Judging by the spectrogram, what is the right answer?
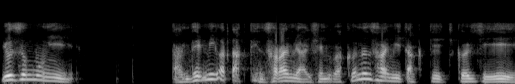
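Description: A man talks at a moderate pace with long, frequent pauses and very wide pitch swings. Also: fairly high pitch for a man. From South Gyeongsang, Korea. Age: 60s. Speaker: food company worker. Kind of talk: casual interview. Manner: halting.

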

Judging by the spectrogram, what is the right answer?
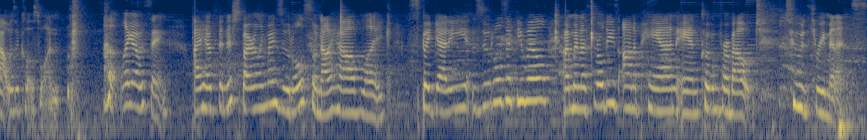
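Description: A woman speaks in a high pitch at a moderate pace with ordinary pitch variation. Noticeable background noise is present. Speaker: lifestyle vlogger. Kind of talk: casual vlog chat. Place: kitchen.

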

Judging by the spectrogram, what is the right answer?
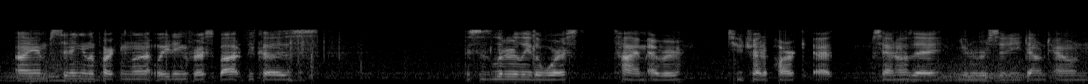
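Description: A man at a moderate pace, dry sound with no echo, over noticeable background noise. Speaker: student vlogger. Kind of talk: casual vlog chat. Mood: mildly annoyed, relaxed. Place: car.

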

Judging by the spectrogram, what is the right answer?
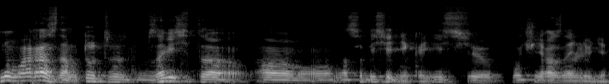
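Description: Very wide pitch swings at a very slow pace. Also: man, fairly low pitch for a man. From Saint Petersburg, Russia. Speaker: pro-Russian passerby. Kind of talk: heated debate. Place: home room. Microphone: studio mic.

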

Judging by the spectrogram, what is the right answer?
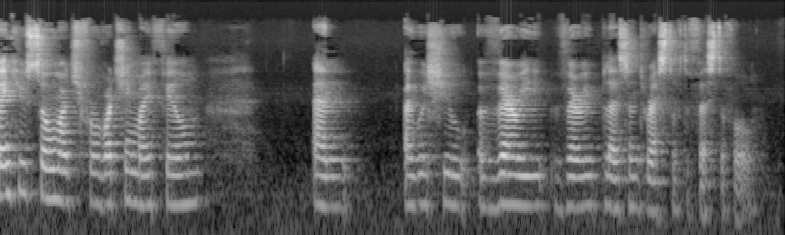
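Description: Taking long, frequent pauses, a woman speaks at a fairly slow pace with fairly even intonation. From Netherlands, Amsterdam. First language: Dutch. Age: 30s. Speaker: film director. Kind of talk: recorded video message to festival audience; festival greeting video, direct address. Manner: halting, many filler words. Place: home room. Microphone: phone near.

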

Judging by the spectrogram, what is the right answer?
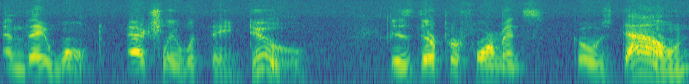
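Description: The pace is fairly slow. The speaker is a man. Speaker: presenter. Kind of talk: lecture. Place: hall.

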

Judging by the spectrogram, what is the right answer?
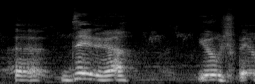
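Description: Faint music plays behind a woman who talks with a Nottinghamshire accent. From English Midlands, Nottinghamshire; English Midlands. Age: 80s+. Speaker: centenarian homeowner; interviewee. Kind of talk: casual chat; interview answer. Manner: halting.

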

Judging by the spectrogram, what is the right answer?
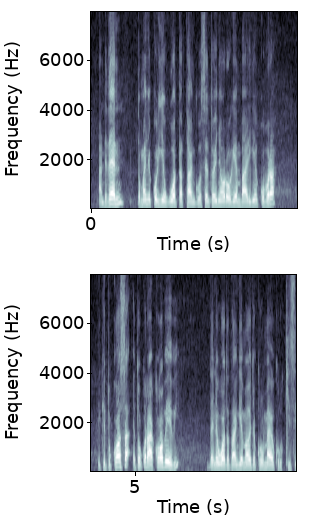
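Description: Against a quiet background, a man with a high pitch talks at a fairly quick pace with ordinary pitch variation, in a dry sound with no echo. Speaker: charity vlogger. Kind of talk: casual vlog commentary. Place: workshop.

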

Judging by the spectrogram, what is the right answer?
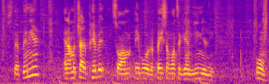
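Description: Faint music plays in the background. A man speaks very fast with ordinary pitch variation. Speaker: boxing coach. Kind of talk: tutorial. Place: garden.

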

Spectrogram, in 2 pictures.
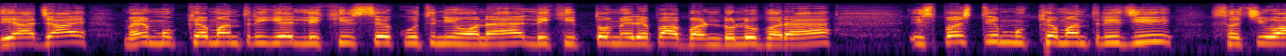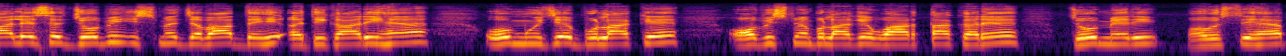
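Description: In a dry, close recording with no echo, a high-pitched man talks at a moderate pace in a flat monotone, with a bright, sharp tone and very even loudness. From Uttarakhand. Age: 30s. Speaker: acquitted former accused seeking justice. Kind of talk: interview testimony.

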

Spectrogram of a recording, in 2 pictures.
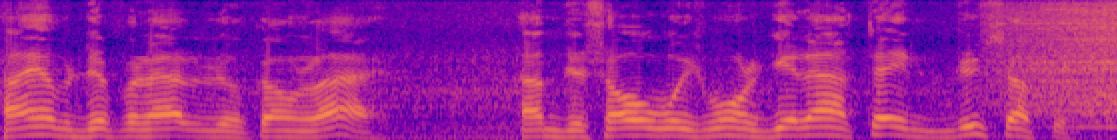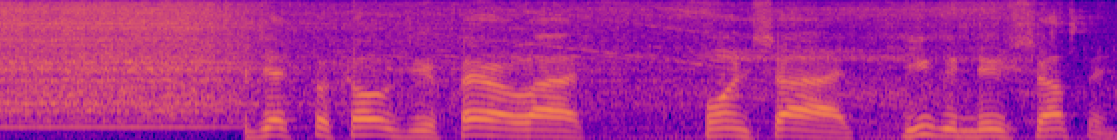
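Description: Amid noticeable background noise, a man with a fairly high pitch speaks at a moderate pace, pausing long and often. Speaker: woodworker, war veteran. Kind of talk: interview answer. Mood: determined, upbeat. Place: workshop. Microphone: lapel.

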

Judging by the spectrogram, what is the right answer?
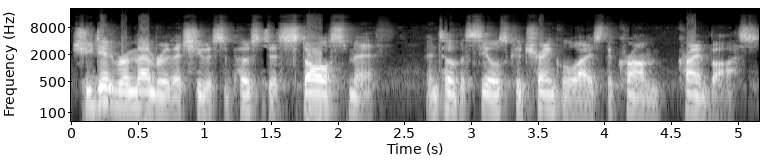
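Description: The passage gets plain reading aloud. Nothing more is added to the delivery.

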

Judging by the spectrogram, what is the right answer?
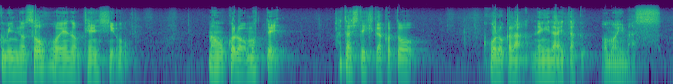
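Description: Speaking very slowly with long, frequent pauses, a man shows ordinary pitch variation and big swings in loudness. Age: 80s+. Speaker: head of state. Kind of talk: formal press conference statement. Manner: voice trembling with emotion; slow, measured.

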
